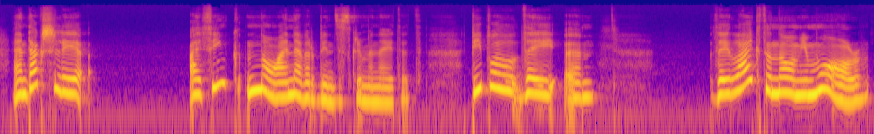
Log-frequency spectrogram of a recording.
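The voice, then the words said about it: Russian accent. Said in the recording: “I want to get rid of my accent because everyone realized I'm Russian ... your accent is amazing”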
